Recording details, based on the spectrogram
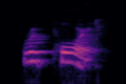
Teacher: estas palabras que terminan en t casi no se escuchó la t del final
